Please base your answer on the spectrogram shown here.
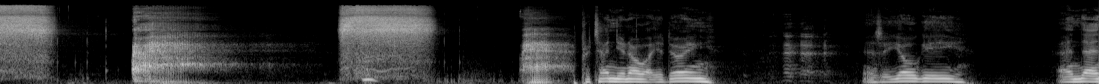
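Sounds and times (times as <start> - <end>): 
breathy exhalations during a meditation: 1.3 - 4.4, 5.2 - 5.8
speech: 6.0 - 7.2, 8.6 - 9.7, 10.6 - 10.9.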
